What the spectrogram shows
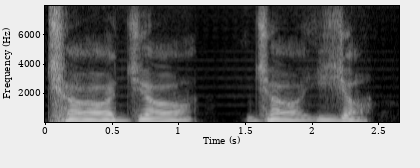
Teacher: मुख का जो ऊपर वाला जो भाग है, तो तालु, ठीक है, उसमें सट रहा है आपका जीभ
